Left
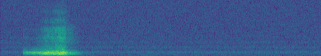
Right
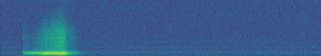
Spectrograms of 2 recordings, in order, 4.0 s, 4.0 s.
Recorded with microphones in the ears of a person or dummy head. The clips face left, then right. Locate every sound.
0.3 s a squeak: 20° right (ahead or behind), 0.9 m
